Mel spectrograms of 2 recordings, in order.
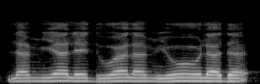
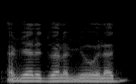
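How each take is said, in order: First: The final d sounds are released with a bounce. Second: The final d sounds are cut off abruptly. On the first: The speaker calls it right. "بوجود هذا الحكم التجويدي، حكم القلقلة" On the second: The speaker calls it wrong. "هكذا على الجزم والقطع"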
